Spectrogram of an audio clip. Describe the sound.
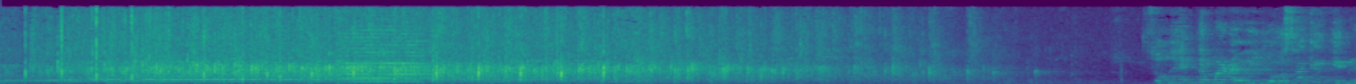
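A crowd claps steadily and loudly for several seconds at a business event, applauding the company's double diamond members, the dense patter slowly thinning out before a voice begins speaking at the end.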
